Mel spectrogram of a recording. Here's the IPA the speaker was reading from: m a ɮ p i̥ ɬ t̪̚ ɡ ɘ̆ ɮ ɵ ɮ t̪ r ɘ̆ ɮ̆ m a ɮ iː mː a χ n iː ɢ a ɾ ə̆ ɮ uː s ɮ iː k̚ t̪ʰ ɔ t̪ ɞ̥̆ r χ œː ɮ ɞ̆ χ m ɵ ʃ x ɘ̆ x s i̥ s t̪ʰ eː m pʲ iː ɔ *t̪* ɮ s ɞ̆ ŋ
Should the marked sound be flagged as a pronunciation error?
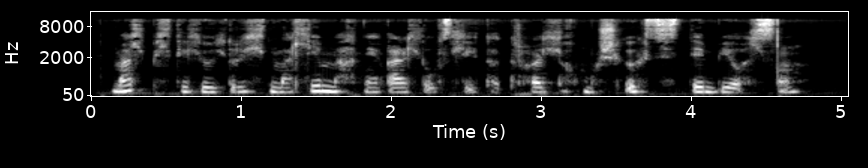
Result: yes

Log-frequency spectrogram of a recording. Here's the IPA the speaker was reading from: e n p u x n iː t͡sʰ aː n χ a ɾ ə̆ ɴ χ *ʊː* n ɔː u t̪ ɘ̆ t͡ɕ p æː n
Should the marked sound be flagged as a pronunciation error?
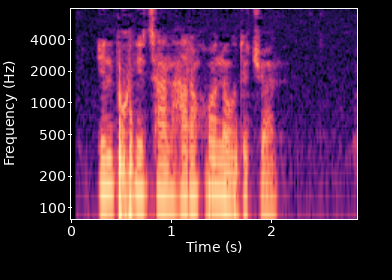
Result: no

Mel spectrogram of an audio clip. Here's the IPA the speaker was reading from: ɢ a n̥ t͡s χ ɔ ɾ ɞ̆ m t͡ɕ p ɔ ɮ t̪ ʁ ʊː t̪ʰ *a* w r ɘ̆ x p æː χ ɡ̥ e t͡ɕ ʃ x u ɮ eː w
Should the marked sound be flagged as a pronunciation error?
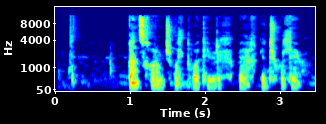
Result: yes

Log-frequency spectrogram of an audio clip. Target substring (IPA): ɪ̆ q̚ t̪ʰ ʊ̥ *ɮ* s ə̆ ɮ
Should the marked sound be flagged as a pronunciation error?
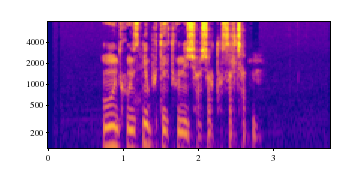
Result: yes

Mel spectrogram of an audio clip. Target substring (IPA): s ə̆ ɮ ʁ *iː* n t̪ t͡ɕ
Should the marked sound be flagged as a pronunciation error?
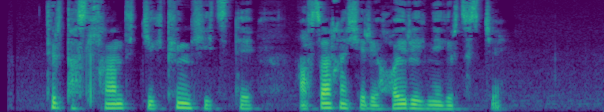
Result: yes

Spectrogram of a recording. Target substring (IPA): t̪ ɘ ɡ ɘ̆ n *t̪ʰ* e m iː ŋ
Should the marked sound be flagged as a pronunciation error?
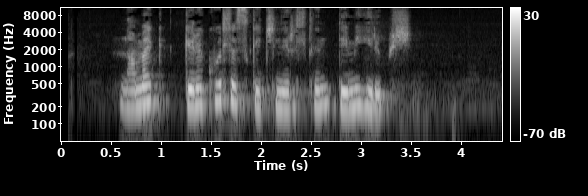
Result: yes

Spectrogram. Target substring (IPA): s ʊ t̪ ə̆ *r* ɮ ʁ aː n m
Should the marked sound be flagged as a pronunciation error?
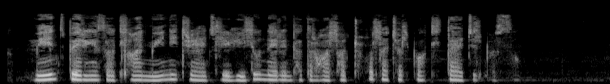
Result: yes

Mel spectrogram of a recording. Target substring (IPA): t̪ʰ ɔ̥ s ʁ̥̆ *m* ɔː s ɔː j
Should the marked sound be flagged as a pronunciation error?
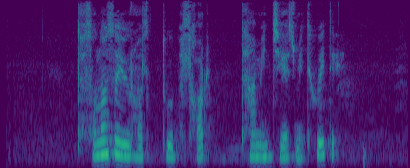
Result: yes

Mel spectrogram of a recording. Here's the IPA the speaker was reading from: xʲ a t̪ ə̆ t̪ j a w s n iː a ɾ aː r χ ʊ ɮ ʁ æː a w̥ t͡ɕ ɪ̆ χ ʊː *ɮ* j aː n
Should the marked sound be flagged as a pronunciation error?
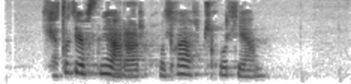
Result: no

